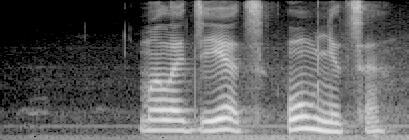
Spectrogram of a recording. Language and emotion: Russian, positive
